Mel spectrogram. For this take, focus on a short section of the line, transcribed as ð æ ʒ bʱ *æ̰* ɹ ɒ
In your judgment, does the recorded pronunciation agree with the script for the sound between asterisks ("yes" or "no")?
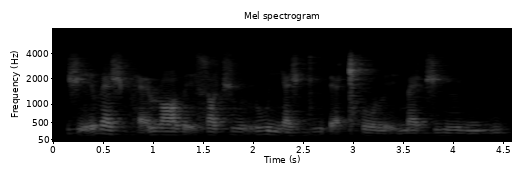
yes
